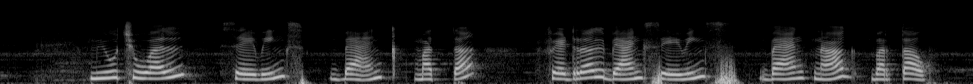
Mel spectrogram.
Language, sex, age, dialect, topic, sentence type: Kannada, male, 18-24, Northeastern, banking, statement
